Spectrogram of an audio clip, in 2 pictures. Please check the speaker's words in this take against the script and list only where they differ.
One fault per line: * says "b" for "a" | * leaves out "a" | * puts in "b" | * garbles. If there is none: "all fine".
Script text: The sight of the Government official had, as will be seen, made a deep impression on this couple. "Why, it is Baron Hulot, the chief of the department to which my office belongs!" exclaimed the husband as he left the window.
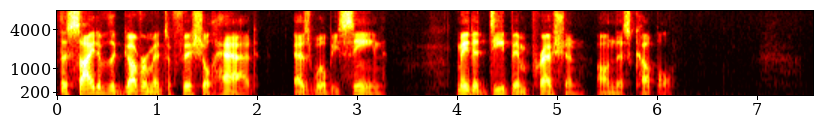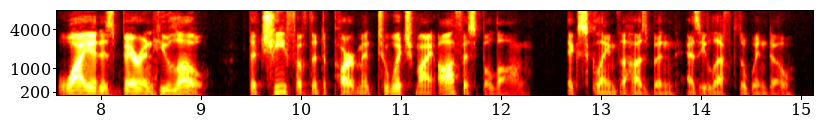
* says "belong" for "belongs"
